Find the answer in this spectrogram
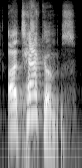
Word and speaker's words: ATACMS: But with 2 months left, ATACMS is how you say it.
